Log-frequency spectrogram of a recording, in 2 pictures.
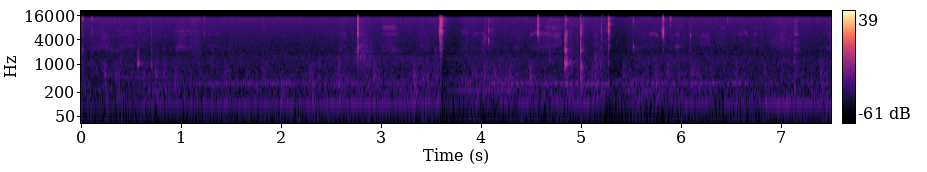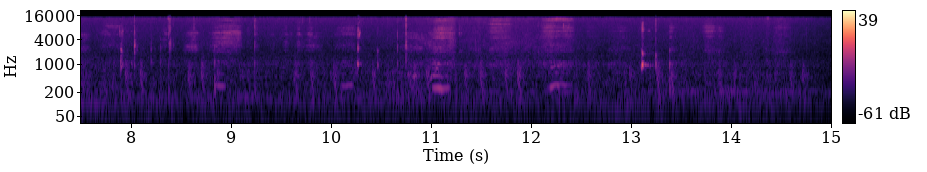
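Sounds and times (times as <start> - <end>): baby hiccuping: 13.1 - 13.3.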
